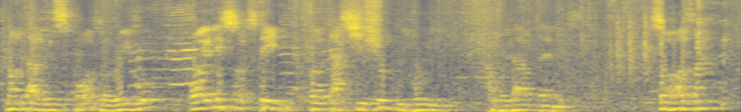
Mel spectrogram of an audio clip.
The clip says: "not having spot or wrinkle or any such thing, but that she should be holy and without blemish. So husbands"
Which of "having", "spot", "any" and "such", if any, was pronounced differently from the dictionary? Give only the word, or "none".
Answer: having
